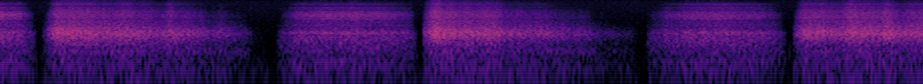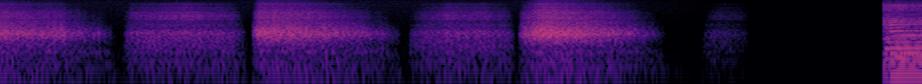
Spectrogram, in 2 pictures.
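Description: A person breathing heavily close to the microphone: a run of loud, hissing breaths in and out, about a dozen of them, that stop shortly before the end.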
